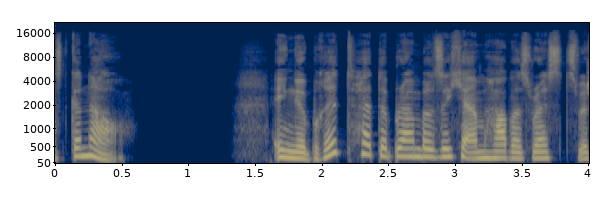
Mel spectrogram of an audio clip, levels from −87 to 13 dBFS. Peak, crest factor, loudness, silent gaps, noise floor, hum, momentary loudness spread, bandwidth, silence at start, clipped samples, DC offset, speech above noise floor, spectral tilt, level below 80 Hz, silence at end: -2 dBFS; 18 dB; -19 LUFS; 0.63-1.30 s; under -90 dBFS; none; 5 LU; 17 kHz; 0 s; under 0.1%; under 0.1%; over 71 dB; -5.5 dB/octave; -66 dBFS; 0 s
